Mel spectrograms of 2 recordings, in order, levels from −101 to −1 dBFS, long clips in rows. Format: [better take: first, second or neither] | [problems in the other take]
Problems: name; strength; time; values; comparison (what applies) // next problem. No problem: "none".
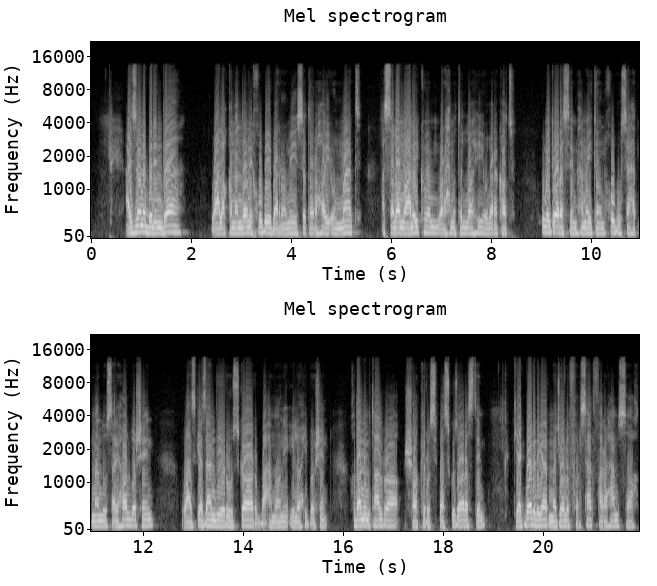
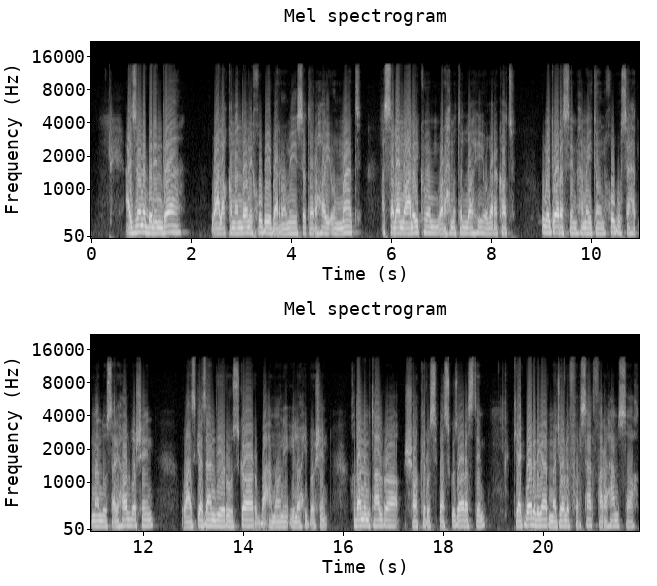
neither | distortion; heavy; 6 dB below the speech; the same in both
